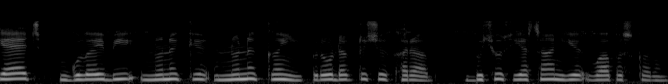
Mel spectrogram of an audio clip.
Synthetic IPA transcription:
keːt͡ʃ | ɡʊlɐjbiːnnunkɐĩpɾoːɖɐk̚ʈʃʰɨkʰɐɾaːb | bit͡ʃʰusjɐsaːnjeʋaːpɐskɐɾun

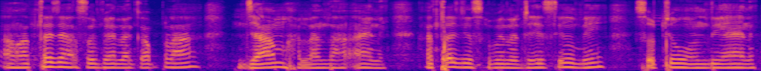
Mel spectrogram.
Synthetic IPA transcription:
ã̰ɦɐt̪ʰad͡ʑãːsʊbʱelakɐpɽã | d͡ʒaːmɦɐlə̃nd̪aa̰ːɦɪnɪhɐt̪ʰad͡ʑõsʊbʱelaɖeːsijũbɪsʊ̰ʈʰijũɦõːnd̪iaːɦɪnɪ

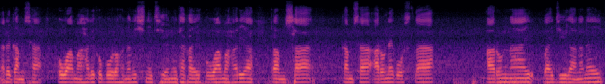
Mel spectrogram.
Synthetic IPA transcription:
aɾeɡamsa | howamaɦaɾikoboɾɔɦɯnanijsinajt͡sʰiɦenɯjt̪ʰakʰajhowamaɦaɾija | ɡamsa | ɡ̥amsaa̰ɾunajkosla | ɾunajbajd͡ʒilananɯj

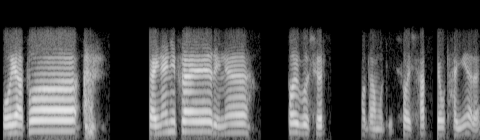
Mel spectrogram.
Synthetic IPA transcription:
kojatʰɔ | kajnajnipʰɾajɾɯnɯ | sɔjbɯsɯɾ | ɔtʰamutisɔjsat̚kɛwtʰajaɾa

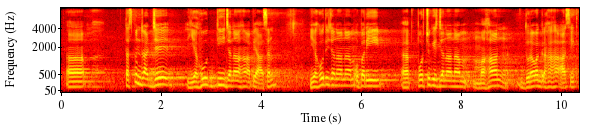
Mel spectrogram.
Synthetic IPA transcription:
t̪ɐsminɾaːd͡ʒjeːjɐɦuːd̪id͡ʒɐnaːɦɐ̆ɐpjaːsɐn | jɐɦuːd̪id͡ʒɐnaːnaːmupɐɾiː | puɾt͡ʃuɡisd͡ʒɐnaːnaːmːɐɦaːnd̪uɾɐʋɐɡɾɐɦɐɦɐ̆a̰ːsiːt̪

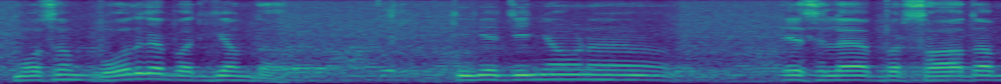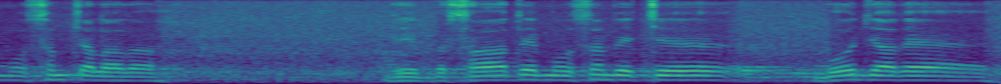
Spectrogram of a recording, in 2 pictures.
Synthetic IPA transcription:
mɔːsəmbɔːt̪ɡəːbəd̪ɪjaːʊ̃nd̪a̰ː | kiːkeːd͡ʒɪjãːʊn | ɪslɛːbəɾsaːt̪̚d̪aːmɔːsəmt͡ʃəlaːd̪aː | d̪eːbəɾsaːt̪̚d̪eːmɔːsəmʋɪt͡ʃ | bɔːt̪zjaːd̪aːɛ

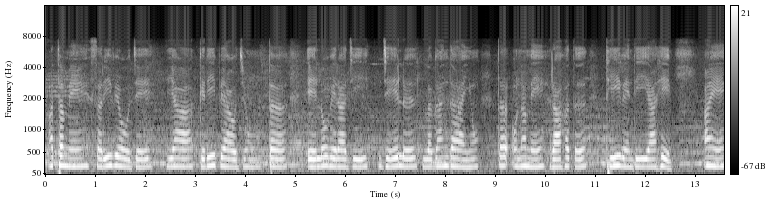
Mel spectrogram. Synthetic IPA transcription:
ɐt̪ʰə̆mẽsɐɾiʋijoɦʊd͡ʑe | jakɪɾipijaɦʊd͡ʑjũt̪ɐeːloʋeːɾad͡ʑiː | d͡ʑeːllɐɠaːĩn̆d̪aːɦijũ | t̪ɐʊnə̆mẽɾaːɦət̪t̪ʰːiʋẽːn̆d̪iaːɦeː | ɛ̃ː

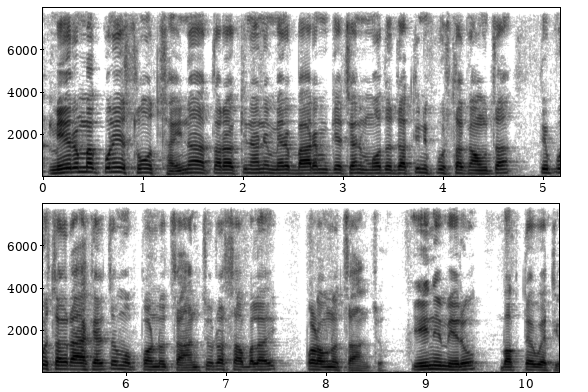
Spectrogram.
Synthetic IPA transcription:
meɾomakunʌjsot͡st͡sʰʌjnʌt̪ʌɾʌkinʌɦʌnemeɾobaɾemak̬et͡sʰʌnimʌd̪ʌd͡zʌt̪inipust̪ʌkaw̃t͡sʰʌ | t̪jopust̪ʌkrakʰeɾʌt͡sʰʌmʌpʌɽnʌt͡saɦʌnt͡sʰuɾʌsʌbʌlaj | pʌɽawnʌt͡saɦʌnt͡sʰu | eɦinemeɾo | bʱʌkt̪ʌwʌt̪ʰijo

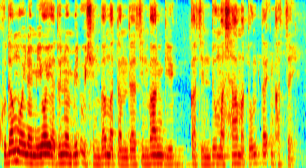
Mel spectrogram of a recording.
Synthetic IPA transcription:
kʰudɐmojnɐmiojɐdunɐmit̚ɔjsinbɐmɐtɐmdɐzinbanɡikazindumɐsamatɔmtɐiŋkʰat̚z̥aj

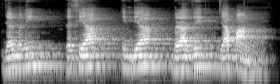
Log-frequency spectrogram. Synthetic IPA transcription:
d͡ʑɐɾməniɾɐsijaɪ̃nɖijabɾaːziːld͡ʑaːpaːn

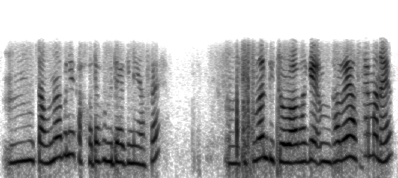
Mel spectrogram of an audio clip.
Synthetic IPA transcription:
taʊ̃naapunikaxɔtɛxubidʱakiniasɛ | kisumanbʱitɔɹabʱaɡɛbʱabɛasɛmanɛ

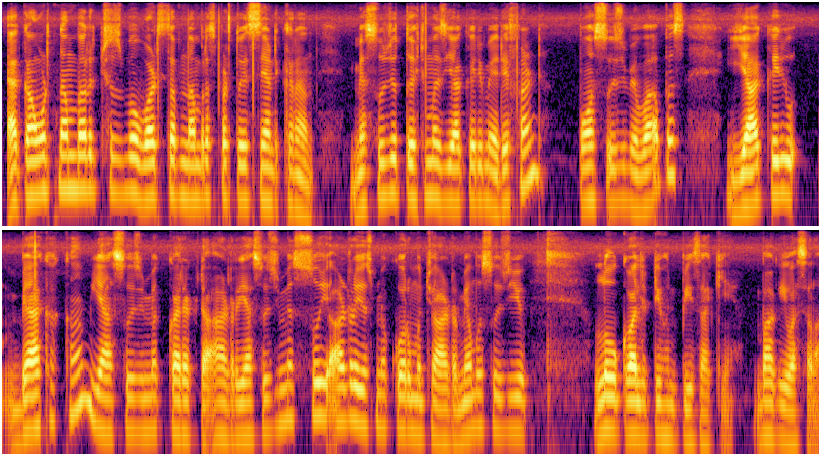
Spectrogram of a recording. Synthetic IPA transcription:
ɐkaːʋuɳʈnɐmbɐɾt͡ʃʰusbɨʋɐʈsɐpnɐmbɐɾspɐʈʰt̪oːisẽɳɖkɐɾaːn | mesuːzut̪əʃʈʰmɐzjaːkɐɾjumẽɾifʰɾɐɳɖ | põːnsuːzimẽʋaːpɐsjaːkɐɾju | bʲaːkʰɐkaːmjaːsuːzimẽkɐɾekʈa̰ːɾɖɐɾjaːsuːzimẽsuːja̰ːɾɖɐɾjusmẽkoːɾmut͡ʃʰuaːɾɖɐɾmebɨsuːziju | loːkwaːliʈiɦunpiːsaːkḭ | baːkijʋaːsɐ̰la̰ːm

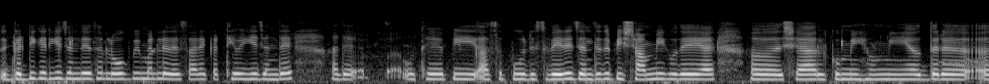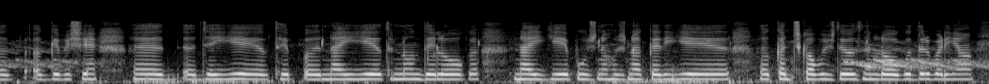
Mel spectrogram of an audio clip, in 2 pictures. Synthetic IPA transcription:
ɡəɖːiːkəɾiːeːd͡ʒãːnd̪eːt̪ʰẽːloːk̚biːməlleːd̪eːsaːɾeːkəʈʰːeːɦoːieːd͡ʒãːnd̪eːət̪eːʊt̪ʰːeːpiːə̰spuːɾsʋeːɾeːd͡ʒãnd̪eːt̪eːpiːʃaːmiːkʊd̪eː | ʃɛːlkʊmiːɦʊmiːʊd̪ːəɾ | əɡːeːpɪʃʰẽː | d͡ʒaːieːʊt̪ʰːeːnaːieːʊt̪ʰːenõːnd̪eːloːk | naːieːpuːd͡ʒnãːɦʊd͡ʒnãːkəɾieː | kəɲt͡ʃkãːpʊt͡ʃʰd̪eːʊsloːkʊd̪ːəɾbəɽijãː

